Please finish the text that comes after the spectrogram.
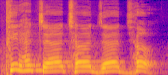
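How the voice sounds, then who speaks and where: A man teaches a webinar lesson on pronunciation, calling out each letter as he writes it. He speaks at an unhurried, deliberate pace with a dark, mellow tone. A faint hiss sits under his voice. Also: sits high, big pitch swings. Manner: spells out letters one by one while writing; deliberate, explanatory. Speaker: Hindi language teacher.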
